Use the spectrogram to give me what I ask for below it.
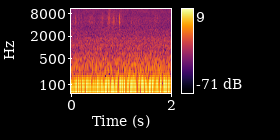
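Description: Steady low engine and road rumble from inside a car driving on a road with a 50 speed limit, a constant droning hum with no distinct events and no talking.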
